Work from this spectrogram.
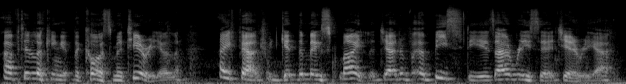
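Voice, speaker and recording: A woman's voice: a little high, normal speed, creaky, fairly bright tone, slight background noise. A woman voicing a confident, scheming young woman, the helpful best friend in a comic dub. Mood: matter-of-fact, scheming. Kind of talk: comic dub character acting.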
